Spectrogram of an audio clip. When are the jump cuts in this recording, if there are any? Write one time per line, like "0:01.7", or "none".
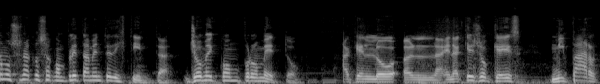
none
